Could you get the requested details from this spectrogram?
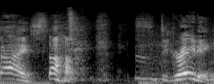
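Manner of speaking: high, tearful, crying and pleading tone. Retelling pleading with guys bouncing candy off their chest, imitating own crying. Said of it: "I'm sitting there crying like".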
